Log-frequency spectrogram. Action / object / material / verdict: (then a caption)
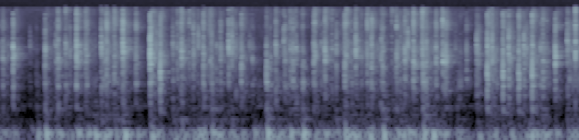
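tap / plastic membrane computer keyboard / plastic / none. Fingertips of both hands type rapidly on the hollow keys of a full-size black plastic membrane keyboard resting on a dark desk. A dense, continuous stream of short, dry clicks and taps sits over a steady low hum. The sound is soft and quick, with each tap dying away almost instantly.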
